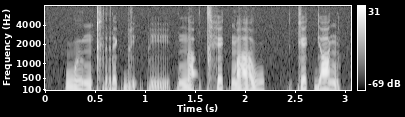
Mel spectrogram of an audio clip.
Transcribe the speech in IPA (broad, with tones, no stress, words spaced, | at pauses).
wɯ˧ŋ kʰre˥˩k̚bi˨˩ʔpiː˨˩ | na˥˩ʔ tʰe˥˩k̚maː˦˥w | ke˥˩k̚ja˥˩ŋ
